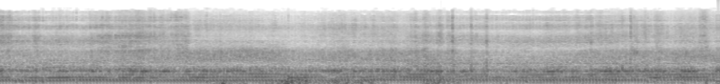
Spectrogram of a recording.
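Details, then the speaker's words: Viking (Stihl) mulching mower with Briggs engine after classic carb refurb, suspected water ingress; steady buzz holding a constant slightly fast speed, smoke easing off, no misses, surging or knocks; running well. "but you see it easing off now the smoke it's running quite well to be on the free button a little bit fast"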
